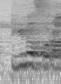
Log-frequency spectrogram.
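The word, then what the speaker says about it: Ctenophora: ठीक है, तो फाइलम टीनोफोरा में जो नाम पड़ा है टीनोफोरा, उसका मतलब होता है टीनी बियरिंग एनिमल्स। तो टीनोफोरा मींस टीनी, इसमें टी इसमें सी साइलेंट है, tiny bearing animals, tiny bearing animals.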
